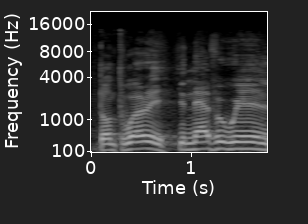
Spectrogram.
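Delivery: put-on Arnold Schwarzenegger accent. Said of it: "And Arnold would go".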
